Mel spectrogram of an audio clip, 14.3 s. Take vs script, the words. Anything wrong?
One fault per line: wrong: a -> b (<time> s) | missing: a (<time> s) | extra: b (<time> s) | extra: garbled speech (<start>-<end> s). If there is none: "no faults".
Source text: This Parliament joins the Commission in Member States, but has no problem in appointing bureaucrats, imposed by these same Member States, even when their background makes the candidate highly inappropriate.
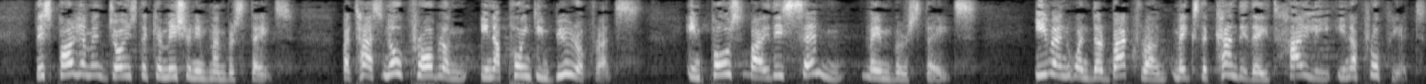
no faults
